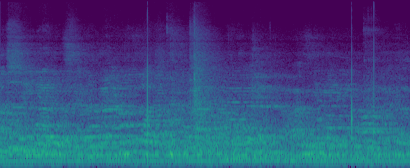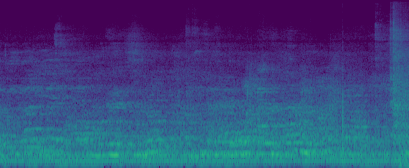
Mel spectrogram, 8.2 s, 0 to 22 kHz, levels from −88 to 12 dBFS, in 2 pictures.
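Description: A loud pop hits at 1.48 s, jumping about 25 dB above the sound, then a quick double pop between 3.52 and 3.76 s and another at 7.53 s, both about 20 dB up. Likely a voltage spike from a plug, switch or static.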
